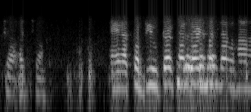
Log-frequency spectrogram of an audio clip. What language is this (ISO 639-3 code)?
snd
